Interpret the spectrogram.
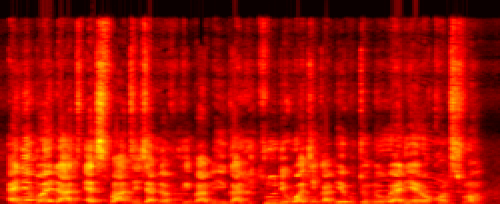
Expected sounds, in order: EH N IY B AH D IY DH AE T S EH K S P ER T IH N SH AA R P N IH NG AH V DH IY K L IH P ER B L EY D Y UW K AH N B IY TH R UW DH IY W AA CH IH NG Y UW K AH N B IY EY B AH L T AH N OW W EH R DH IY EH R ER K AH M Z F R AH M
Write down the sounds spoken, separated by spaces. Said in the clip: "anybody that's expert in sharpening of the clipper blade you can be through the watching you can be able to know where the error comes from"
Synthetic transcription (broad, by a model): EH N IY B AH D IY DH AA T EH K S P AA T IH N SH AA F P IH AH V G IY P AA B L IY Y UW K AH N B IY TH R UW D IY W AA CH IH Y UW K AH N B IY EY B AH L T AH N OW W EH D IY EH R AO K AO M S F R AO M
